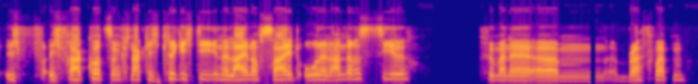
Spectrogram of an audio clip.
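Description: A man's voice: high voice, fairly even intonation, unhurried, sharp tone, clear, resonant tone, no echo, muffled recording. A man playing a tabletop role-playing game, chatting casually and playfully and dropping in English phrases.

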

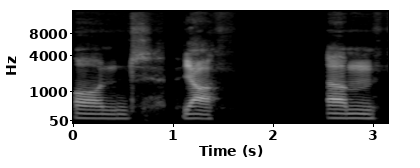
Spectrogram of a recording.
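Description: A man, improvising colloquial game master narration in halting sentences. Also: fairly low pitch, monotone, clear, resonant tone, no room sound.

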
